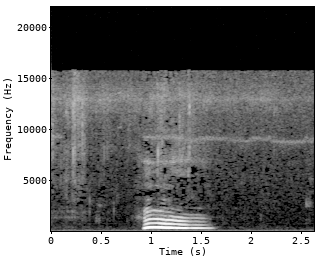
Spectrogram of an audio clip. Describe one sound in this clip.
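A kitten meows once, short and high.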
